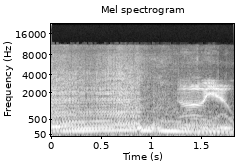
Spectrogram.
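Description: A tuned Subaru with big power mods accelerates at part throttle on the street, its steady, droning engine note heard close from inside the car and running continuously throughout.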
